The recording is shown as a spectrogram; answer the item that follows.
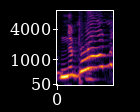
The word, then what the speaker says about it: LeBron: LeBron? – LeBron. It's Georgie, it's pronounced LeBron. It's French.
